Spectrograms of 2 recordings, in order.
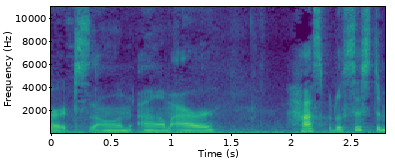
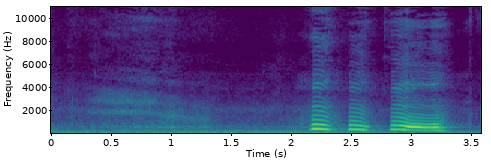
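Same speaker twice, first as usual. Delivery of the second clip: heavy sigh; 12 semitones higher than usual. Real, not acted. Tired vlogger sighs heavily.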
